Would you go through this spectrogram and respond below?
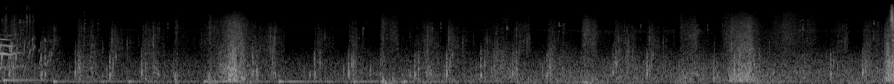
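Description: Running footsteps on sand in Genshin Impact, a quick steady patter of soft crunching steps, close and moderately quiet, with no talk.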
